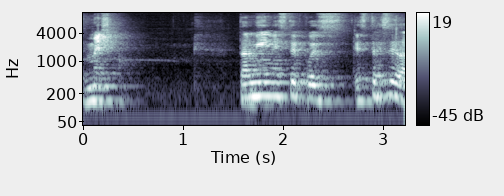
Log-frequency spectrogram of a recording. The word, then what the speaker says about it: México: representa en sí México, que es como se debe de pronunciar precisamente, México. No México, es México.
